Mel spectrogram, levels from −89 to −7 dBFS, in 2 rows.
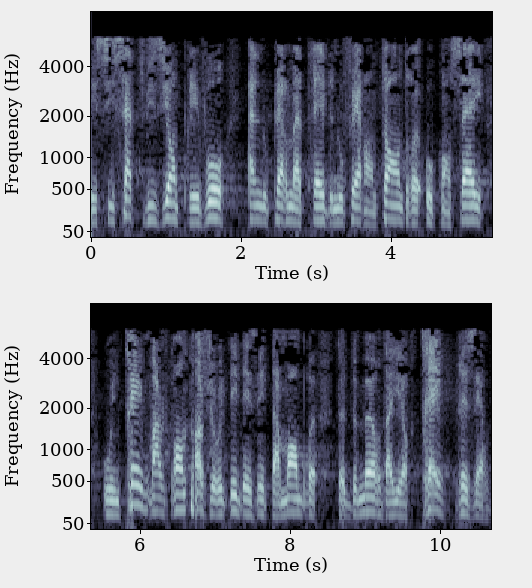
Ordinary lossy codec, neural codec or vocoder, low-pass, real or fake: MP3, 24 kbps; none; 7.2 kHz; real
